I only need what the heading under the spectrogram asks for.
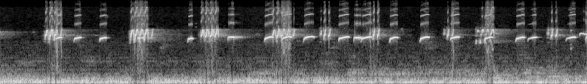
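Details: Munia lure call used to catch birds: bursts of high thin chirps and short upswept notes in quick clusters, separated by brief gaps, over a steady low hum.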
